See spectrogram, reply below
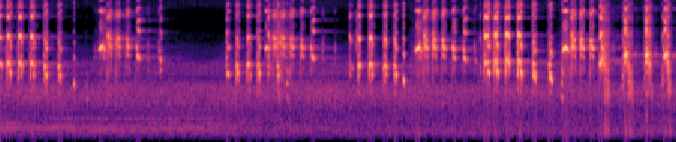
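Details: Disturbed after dark at her Berry College nest, a female bald eagle calls loudly until her mate lands on the outside branch. Fast staccato chatter comes in many short high-pitched phrases separated by brief pauses.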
